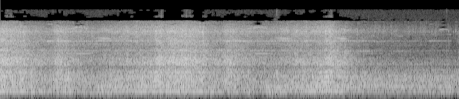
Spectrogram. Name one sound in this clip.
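A magic spell crackles and hisses.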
